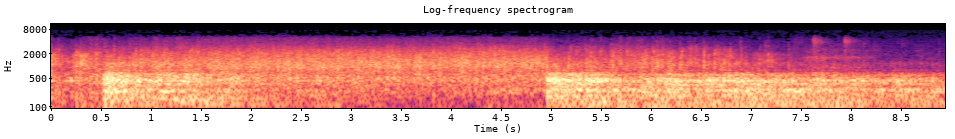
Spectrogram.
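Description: Steady rain hisses throughout while low thunder rumbles, swelling into two heavy rolling surges that fade between them, in a rainy scene outside a drugstore in the radio show Fibber McGee and Molly. No one speaks.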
